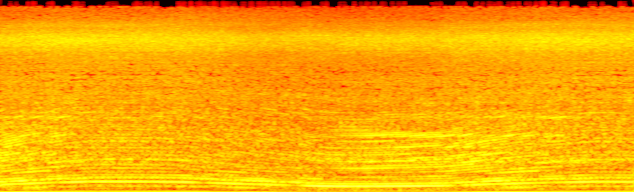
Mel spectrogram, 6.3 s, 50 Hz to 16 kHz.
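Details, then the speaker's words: 2016 Polaris Ranger 900 XP after being sunk, water drained from engine, airbox and muffler, fresh 5W-20 oil and filter: revs rise and settle smoothly, no knocks or misses; engine runs healthy. "well it looks like she's okay"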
